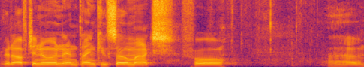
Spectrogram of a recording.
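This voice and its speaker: An older man, a professor, giving a formal academic talk in measured short phrases with pauses. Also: medium pitch, steady tone. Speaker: professor, conference speaker.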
